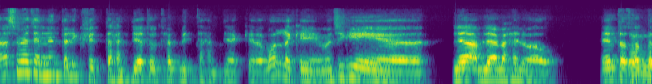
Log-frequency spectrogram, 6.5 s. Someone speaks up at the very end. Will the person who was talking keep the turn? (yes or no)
yes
